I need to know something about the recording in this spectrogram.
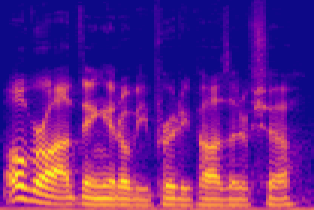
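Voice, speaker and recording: A man's voice: fairly low pitch, lively intonation, racing. Casual, rambling male podcast co-host. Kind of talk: casual chat about video games.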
